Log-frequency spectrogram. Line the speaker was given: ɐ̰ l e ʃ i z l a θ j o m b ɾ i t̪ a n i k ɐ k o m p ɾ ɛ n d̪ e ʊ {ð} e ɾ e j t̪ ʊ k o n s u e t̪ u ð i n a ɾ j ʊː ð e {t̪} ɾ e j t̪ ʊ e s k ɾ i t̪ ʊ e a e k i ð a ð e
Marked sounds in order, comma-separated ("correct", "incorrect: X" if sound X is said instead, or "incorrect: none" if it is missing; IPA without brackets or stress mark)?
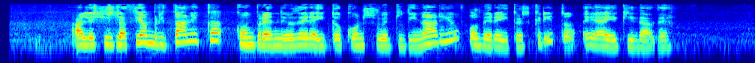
correct, incorrect: none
